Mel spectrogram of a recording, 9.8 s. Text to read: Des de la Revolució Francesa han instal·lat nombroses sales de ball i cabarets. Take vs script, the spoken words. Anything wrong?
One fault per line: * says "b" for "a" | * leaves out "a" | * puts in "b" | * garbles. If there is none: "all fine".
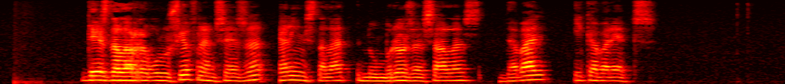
all fine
